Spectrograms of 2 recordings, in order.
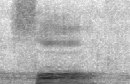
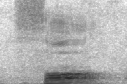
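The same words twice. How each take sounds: Both takes have the same delivery.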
